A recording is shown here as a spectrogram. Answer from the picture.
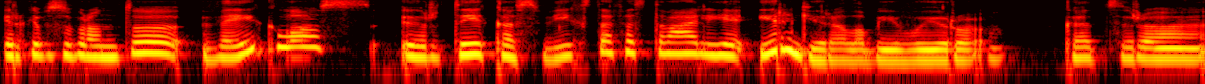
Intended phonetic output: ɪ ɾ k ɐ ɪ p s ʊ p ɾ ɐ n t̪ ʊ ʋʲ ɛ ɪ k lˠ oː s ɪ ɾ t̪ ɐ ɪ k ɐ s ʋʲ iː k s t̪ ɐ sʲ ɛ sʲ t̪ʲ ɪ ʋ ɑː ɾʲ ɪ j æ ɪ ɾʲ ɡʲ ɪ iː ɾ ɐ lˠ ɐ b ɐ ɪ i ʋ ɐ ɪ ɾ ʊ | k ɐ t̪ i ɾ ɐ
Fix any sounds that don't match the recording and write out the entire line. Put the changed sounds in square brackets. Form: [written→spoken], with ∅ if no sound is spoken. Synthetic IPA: ɪ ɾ k ɐ ɪ p s ʊ p ɾ ɐ n t̪ ʊ ʋʲ ɛ ɪ k lˠ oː s ɪ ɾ t̪ ɐ ɪ k ɐ s ʋʲ iː k s t̪ ɐ [sʲ→fʲ] ɛ sʲ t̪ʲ ɪ ʋ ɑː [ɾʲ→lʲ] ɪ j [æ→ɛ] ɪ ɾʲ ɡʲ ɪ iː ɾ ɐ lˠ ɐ b ɐ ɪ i ʋ ɐ ɪ ɾ ʊ | k ɐ t̪ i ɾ ɐ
